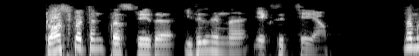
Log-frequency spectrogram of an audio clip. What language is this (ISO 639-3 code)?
mal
